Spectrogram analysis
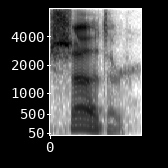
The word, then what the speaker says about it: Souther: He says, my wife was a Souther. They pronounce it Souther.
